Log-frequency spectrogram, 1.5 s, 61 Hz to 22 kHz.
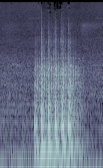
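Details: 2020 Toyota RAV4, key on, blower on high: short burst of rapid hard rattling clacks as the fan tries to spin; blower motor packed with rodent nesting material and acorns, cabin filter chewed through, motor failed after making noise.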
